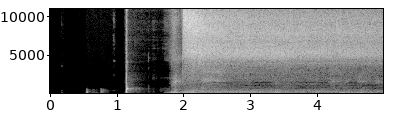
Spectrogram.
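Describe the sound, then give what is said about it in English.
A voice imitating a snake biting a bike tire: two faint clicks and a sharp pop, then a long, steady hiss that runs on to the end, like air rushing out. “I think the opening scene of Hiss will be a snake biting a bike tire. Okay. And that will make a sound a little...”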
